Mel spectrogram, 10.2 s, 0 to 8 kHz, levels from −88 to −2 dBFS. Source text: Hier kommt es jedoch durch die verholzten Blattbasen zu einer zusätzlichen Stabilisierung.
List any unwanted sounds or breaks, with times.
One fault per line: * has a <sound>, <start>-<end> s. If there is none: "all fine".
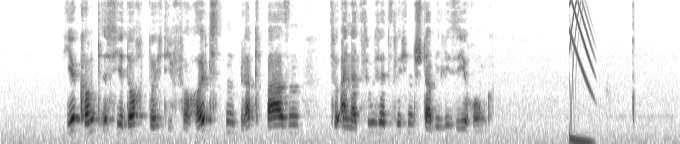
* has a chirp, 8.5-9.0 s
